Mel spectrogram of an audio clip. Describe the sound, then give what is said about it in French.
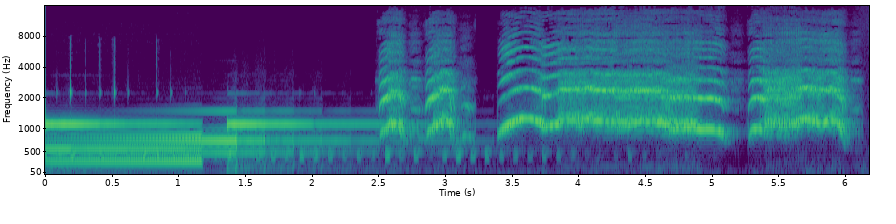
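A steady held tone plays, then a person suddenly screams: two short sharp cries followed by two long, loud, piercing screams, with no talking. “D'entendre quelqu'un crier tout d'un coup.”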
